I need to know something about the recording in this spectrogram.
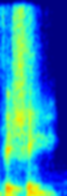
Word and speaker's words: phishing: common practices that you've heard is something called fishing fishing if I spell it for you it's p h i s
